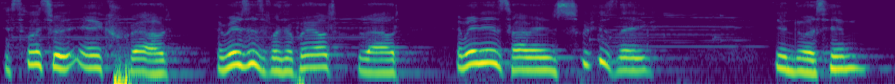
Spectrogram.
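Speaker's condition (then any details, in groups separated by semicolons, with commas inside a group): Myotonic muscular dystrophy; genetic disorder; affects speech, has workaround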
